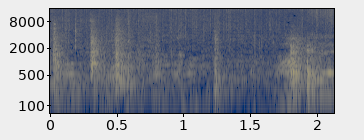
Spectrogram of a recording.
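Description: Meat sizzling on a tabletop grill plate, a steady hiss with scattered sharp crackles.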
